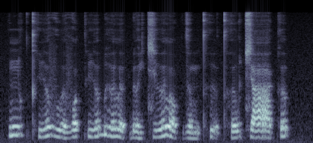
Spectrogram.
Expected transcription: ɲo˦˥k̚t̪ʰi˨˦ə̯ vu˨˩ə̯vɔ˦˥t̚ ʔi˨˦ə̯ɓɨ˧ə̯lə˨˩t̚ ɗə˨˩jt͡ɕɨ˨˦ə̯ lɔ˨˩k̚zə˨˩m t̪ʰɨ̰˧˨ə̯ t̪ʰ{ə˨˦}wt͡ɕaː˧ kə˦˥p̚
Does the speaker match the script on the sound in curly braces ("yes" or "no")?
yes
